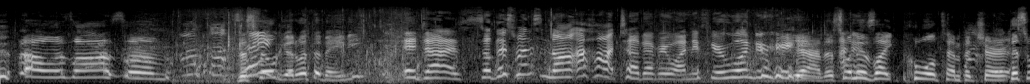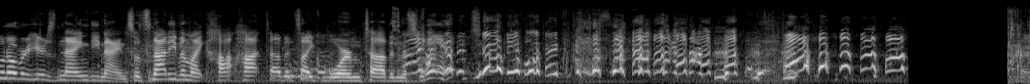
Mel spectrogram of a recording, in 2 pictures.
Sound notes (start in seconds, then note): 0.0 laughs; 17.0 laughs; 18.1 laughing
